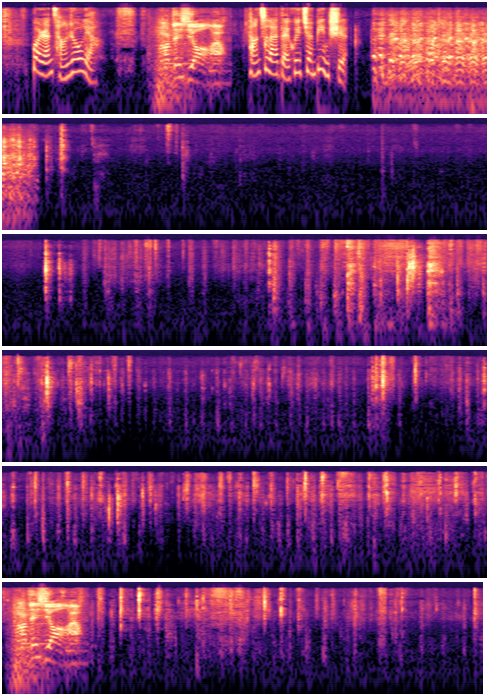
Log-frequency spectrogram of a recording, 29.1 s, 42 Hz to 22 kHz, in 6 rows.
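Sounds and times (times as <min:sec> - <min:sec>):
food wrapper crinkling and rustling: 0:10.2 - 0:12.4, 0:13.5 - 0:24.3, 0:25.1 - 0:29.0
eating sounds: 0:13.1 - 0:29.0.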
